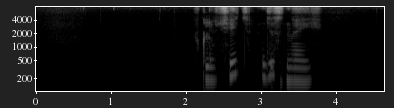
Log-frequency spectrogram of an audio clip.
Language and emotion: Russian, neutral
